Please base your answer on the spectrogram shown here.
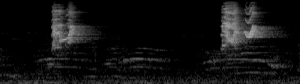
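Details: Lovebird set out to sun in gloomy, overcast weather, a style known as ngekek panjang; two loud, harsh, high chattering bursts about 1.7 seconds apart, with faint lower tonal hum between them.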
